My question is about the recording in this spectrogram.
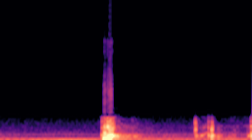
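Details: BL MVP pump paintball marker fired with the pump handle held lightly forward: a single sharp pop followed by a trailing low sputter and small air puffs; it farts when the hold is too loose and stops when held just right.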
